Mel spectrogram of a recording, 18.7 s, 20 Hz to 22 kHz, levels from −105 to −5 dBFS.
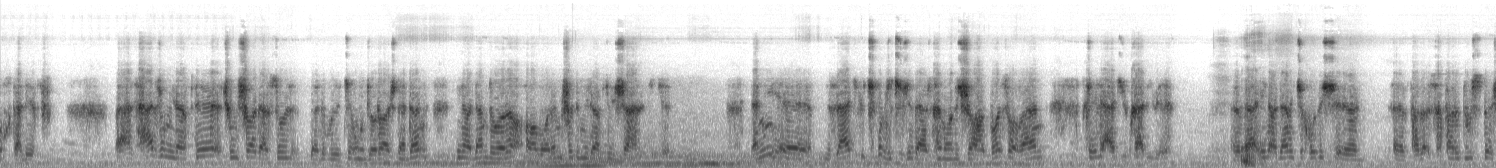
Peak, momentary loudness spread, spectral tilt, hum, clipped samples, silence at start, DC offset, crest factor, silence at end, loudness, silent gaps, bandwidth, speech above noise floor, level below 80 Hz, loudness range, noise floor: -8 dBFS; 16 LU; -2 dB/octave; none; under 0.1%; 0 s; under 0.1%; 22 dB; 0 s; -29 LUFS; none; 13.5 kHz; 26 dB; -60 dBFS; 5 LU; -56 dBFS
